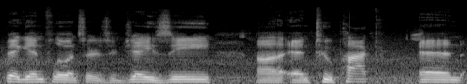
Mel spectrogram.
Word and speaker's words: Tupac: It is Tupac.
